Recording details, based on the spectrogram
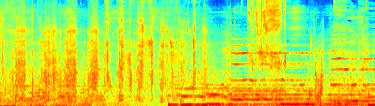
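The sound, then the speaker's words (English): Scrubbing and scraping inside a bowl being cleaned with water, with wet swishes giving way to drawn-out squeaky, ringing tones as the surface is rubbed clean. No one speaks. “With the bowl clean, I can pour the water in and scry what the future will bring.”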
